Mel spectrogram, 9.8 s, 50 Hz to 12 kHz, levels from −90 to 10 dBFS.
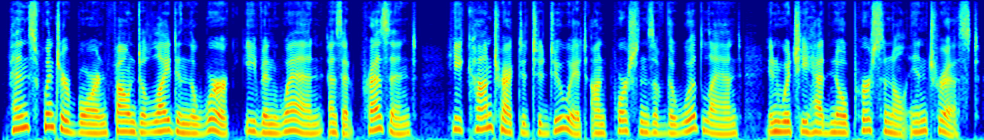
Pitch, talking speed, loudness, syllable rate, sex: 190 Hz, 175 wpm, -18 LUFS, 4.8 syllables/s, female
